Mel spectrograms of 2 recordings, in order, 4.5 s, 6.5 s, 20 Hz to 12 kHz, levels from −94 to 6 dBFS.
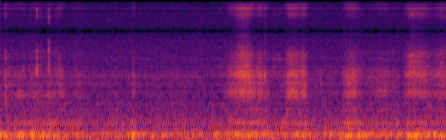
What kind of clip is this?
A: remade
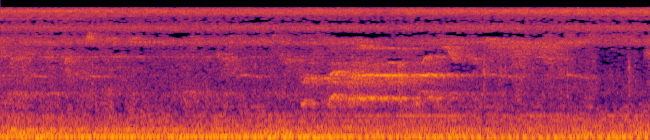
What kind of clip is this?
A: recorded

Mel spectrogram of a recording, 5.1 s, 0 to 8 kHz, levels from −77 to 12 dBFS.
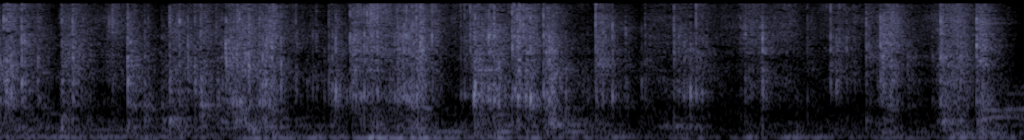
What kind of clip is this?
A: recorded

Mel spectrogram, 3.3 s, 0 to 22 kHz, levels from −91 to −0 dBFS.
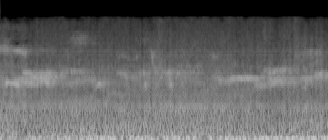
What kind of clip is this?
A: remade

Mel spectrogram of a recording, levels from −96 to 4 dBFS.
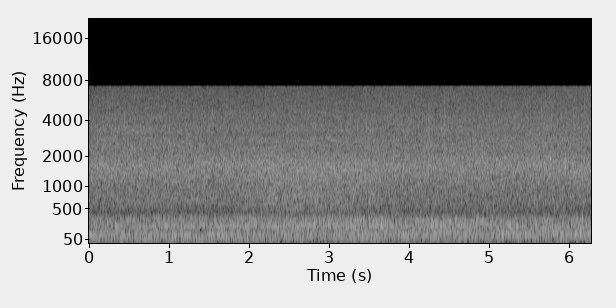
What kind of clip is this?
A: recorded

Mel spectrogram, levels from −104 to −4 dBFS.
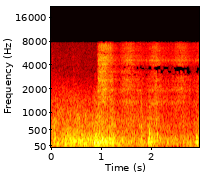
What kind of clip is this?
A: recorded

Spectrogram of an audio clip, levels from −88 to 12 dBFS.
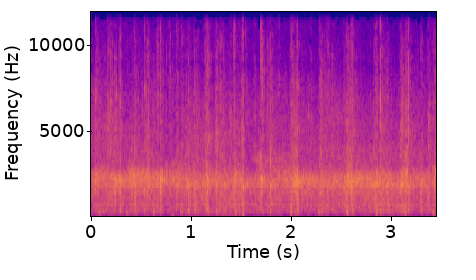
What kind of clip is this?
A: recorded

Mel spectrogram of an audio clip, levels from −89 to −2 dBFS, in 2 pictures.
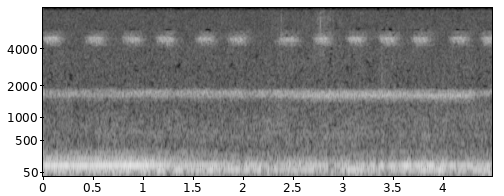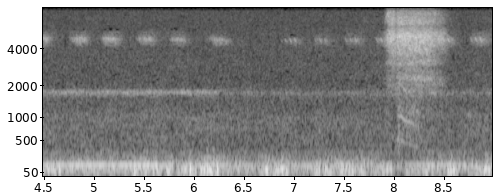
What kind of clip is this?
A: recorded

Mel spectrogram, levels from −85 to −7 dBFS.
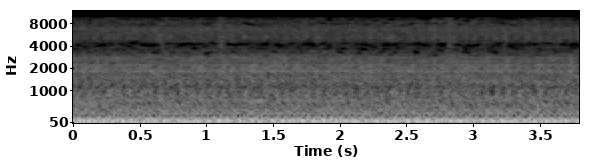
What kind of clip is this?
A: remade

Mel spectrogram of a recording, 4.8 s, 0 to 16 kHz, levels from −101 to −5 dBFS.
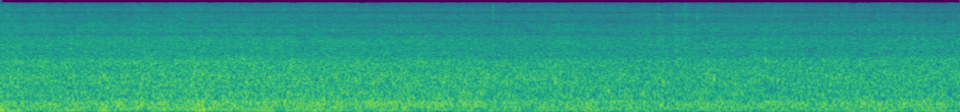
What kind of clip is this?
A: recorded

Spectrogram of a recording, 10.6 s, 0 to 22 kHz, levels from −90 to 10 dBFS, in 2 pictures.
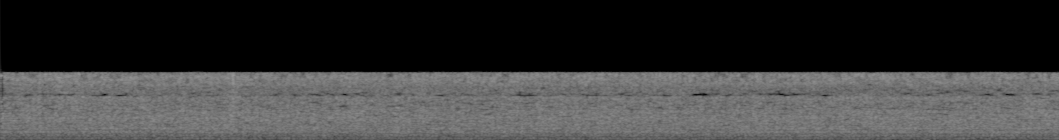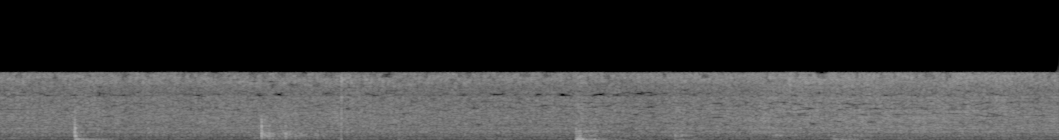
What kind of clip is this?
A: remade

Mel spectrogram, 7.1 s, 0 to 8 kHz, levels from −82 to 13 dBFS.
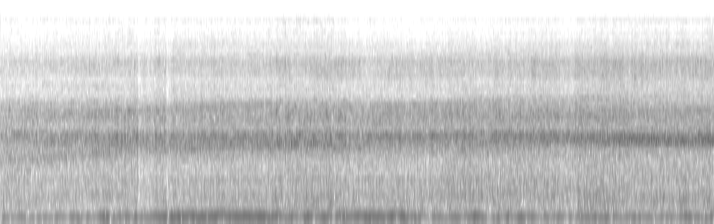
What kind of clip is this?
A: remade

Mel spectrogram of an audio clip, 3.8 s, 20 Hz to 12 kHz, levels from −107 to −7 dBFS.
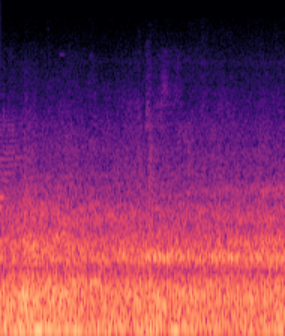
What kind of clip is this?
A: recorded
